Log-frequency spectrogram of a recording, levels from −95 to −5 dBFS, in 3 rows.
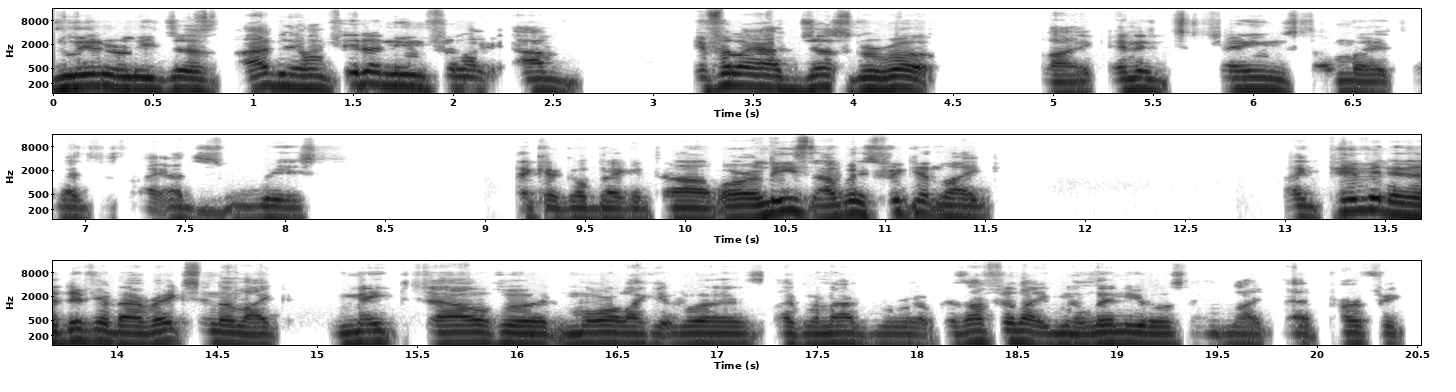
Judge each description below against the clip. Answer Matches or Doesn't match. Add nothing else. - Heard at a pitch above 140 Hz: Doesn't match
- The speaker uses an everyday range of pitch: Matches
